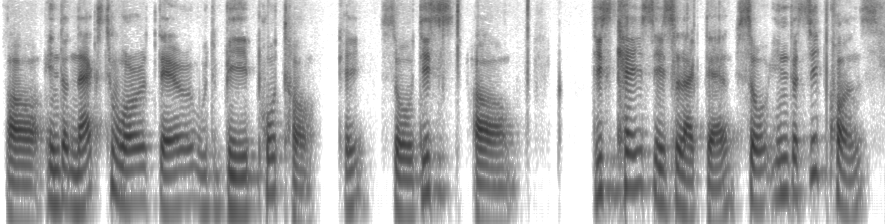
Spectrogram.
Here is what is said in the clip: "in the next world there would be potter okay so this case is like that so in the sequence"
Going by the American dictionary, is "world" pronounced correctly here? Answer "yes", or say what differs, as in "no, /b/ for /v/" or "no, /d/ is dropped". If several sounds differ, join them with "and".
no, /l/ is dropped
